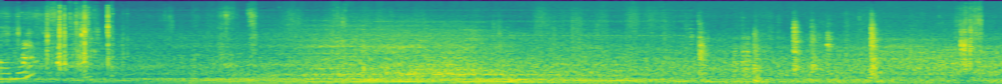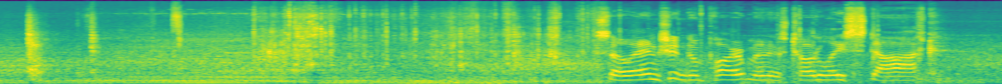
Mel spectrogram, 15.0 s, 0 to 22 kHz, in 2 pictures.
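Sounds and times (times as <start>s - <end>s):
sharp clicks and knocks: 5.0s - 12.2s.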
